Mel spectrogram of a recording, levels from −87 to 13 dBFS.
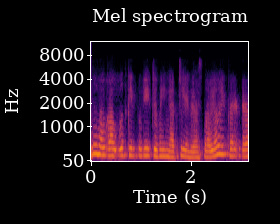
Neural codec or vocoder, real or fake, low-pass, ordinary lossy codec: codec, 16 kHz, 0.5 kbps, FreqCodec, smaller model; fake; 7.2 kHz; Opus, 16 kbps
